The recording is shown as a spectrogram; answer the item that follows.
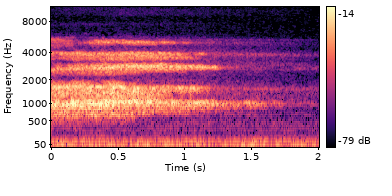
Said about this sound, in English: taking a nice gentle breath in. And then exhale out.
